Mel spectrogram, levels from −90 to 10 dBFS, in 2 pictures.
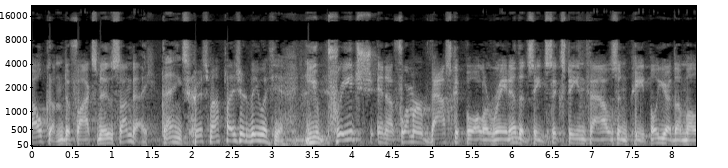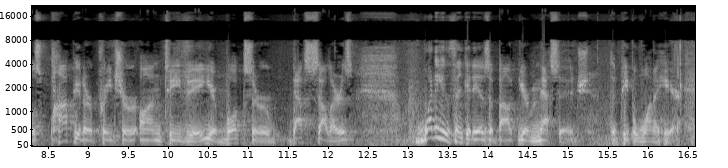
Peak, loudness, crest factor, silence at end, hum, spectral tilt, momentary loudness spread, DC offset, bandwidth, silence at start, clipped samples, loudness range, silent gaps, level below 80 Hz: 0 dBFS; -16 LUFS; 16 dB; 0 s; none; -4 dB/octave; 5 LU; under 0.1%; 19.5 kHz; 0 s; under 0.1%; 1 LU; none; -44 dBFS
